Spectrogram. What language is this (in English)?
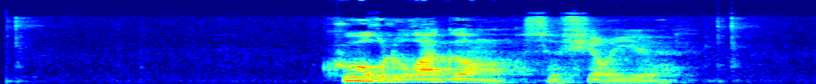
French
